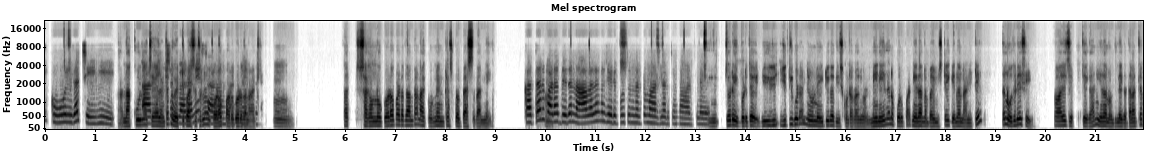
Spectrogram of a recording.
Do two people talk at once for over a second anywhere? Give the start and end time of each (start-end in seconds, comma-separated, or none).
2.0-4.3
